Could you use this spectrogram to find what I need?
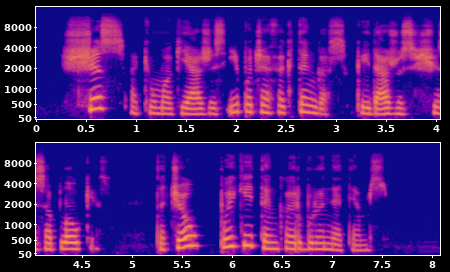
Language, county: Lithuanian, Alytus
